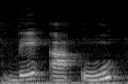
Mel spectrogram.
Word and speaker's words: daughter: Como se pronuncia a palavra que significa filha e se escreve D-A-U-G-H-T-E-R?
